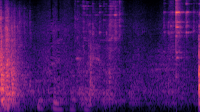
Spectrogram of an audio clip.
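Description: Keys and metal door fittings clattering at a front door. A sharp knock comes right at the start, then light clinks and rustling. A bright ringing metallic jingle comes near the end.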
